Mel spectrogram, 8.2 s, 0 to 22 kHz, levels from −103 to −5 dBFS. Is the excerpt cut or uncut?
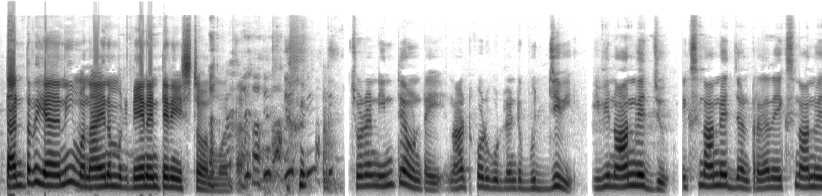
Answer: cut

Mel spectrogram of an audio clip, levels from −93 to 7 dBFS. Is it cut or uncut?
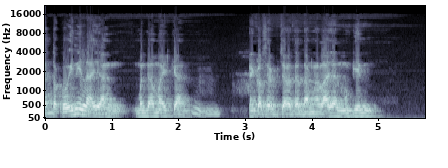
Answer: cut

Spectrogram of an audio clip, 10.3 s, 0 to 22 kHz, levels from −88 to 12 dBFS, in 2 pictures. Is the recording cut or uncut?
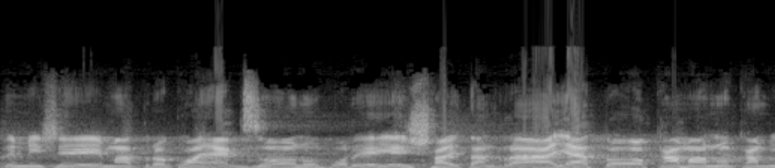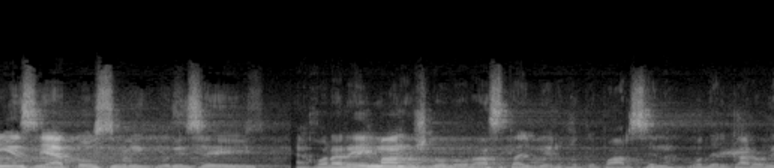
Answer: cut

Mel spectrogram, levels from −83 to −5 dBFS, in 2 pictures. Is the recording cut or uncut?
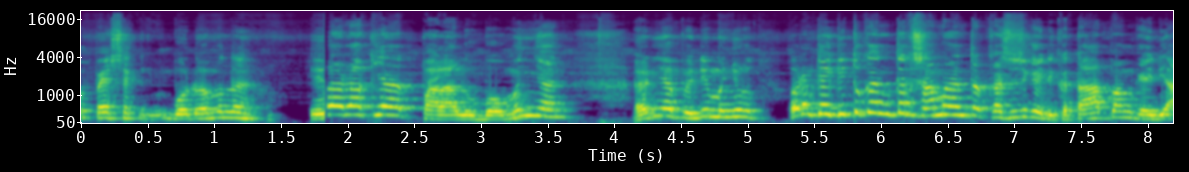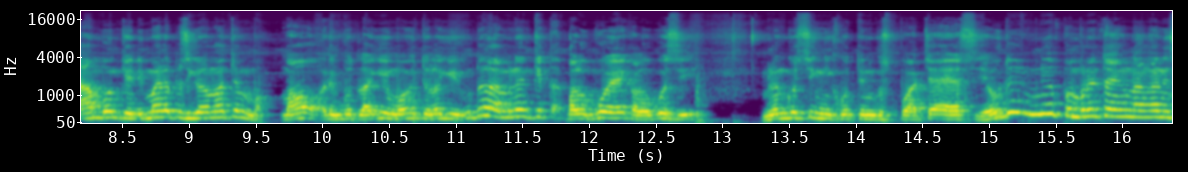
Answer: cut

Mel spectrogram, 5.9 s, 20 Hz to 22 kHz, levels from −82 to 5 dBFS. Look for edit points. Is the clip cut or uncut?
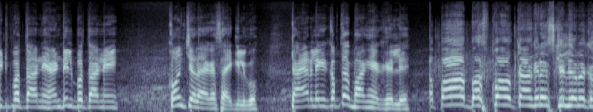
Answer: cut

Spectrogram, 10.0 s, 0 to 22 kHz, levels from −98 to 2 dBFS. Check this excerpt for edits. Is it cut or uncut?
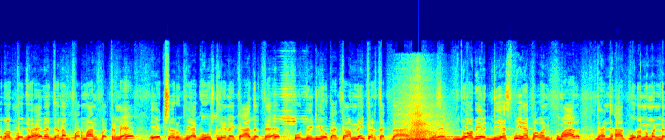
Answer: cut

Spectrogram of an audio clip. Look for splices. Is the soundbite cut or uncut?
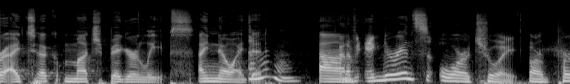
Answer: cut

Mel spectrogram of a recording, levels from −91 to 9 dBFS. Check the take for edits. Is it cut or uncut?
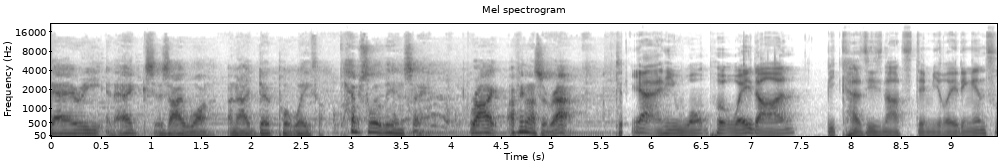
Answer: cut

